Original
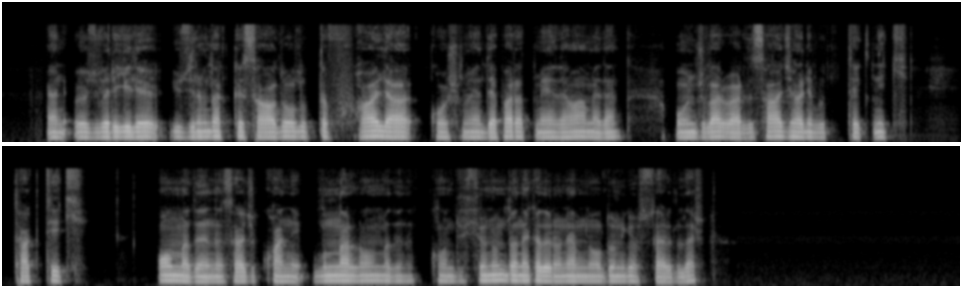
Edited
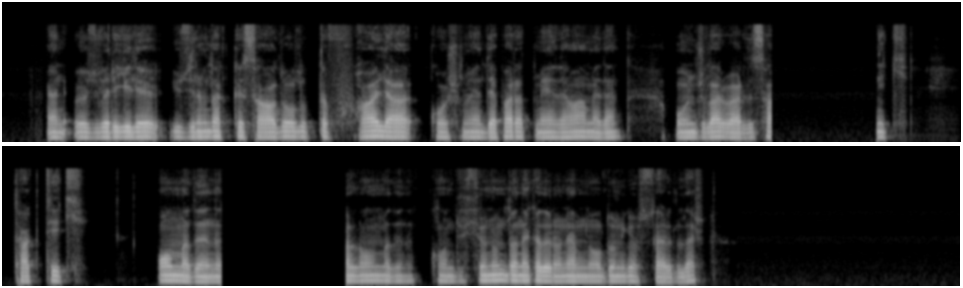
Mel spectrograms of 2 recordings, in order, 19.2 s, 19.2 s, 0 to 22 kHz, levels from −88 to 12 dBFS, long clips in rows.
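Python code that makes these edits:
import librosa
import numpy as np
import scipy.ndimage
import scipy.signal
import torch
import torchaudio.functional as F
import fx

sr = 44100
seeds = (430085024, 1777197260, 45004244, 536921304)

y = fx.edit(x, sr, fx.room_tone_fill(start_s=7.7, length_s=1.06),
    fx.silence(start_s=11.79, length_s=1.25), tone=tone)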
